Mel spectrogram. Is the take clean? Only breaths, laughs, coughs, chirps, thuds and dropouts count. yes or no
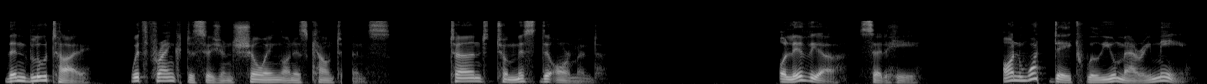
no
